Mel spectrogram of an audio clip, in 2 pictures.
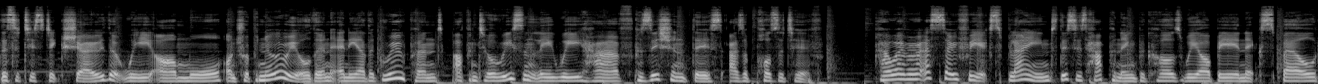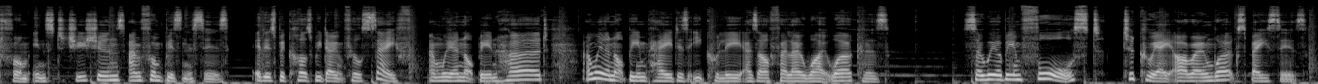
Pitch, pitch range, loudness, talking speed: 165 Hz, 155-195 Hz, -20 LUFS, 175 wpm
